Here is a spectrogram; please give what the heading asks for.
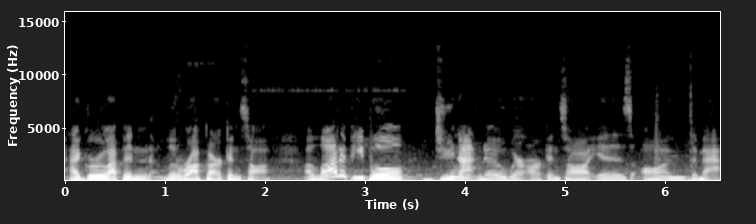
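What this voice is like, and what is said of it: Southern United States accent. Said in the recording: “I grew up in the southern part of the United States, if you can't tell by my accent. As I keep talking, it might get a little stronger”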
